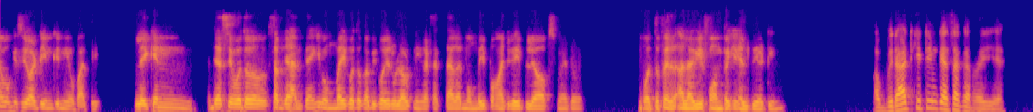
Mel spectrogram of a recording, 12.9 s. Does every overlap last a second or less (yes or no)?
yes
